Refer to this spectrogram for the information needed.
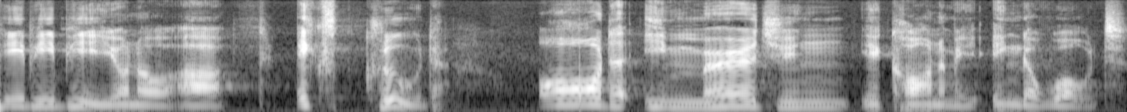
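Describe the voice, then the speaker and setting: A man with a Chinese accent has a fairly high pitch, a bright, sharp tone, and very wide pitch swings. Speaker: think tank scholar. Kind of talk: panel discussion. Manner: halting.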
